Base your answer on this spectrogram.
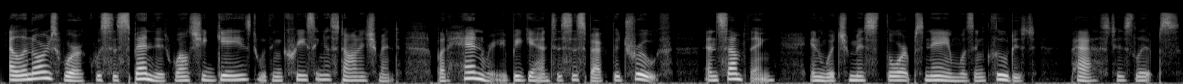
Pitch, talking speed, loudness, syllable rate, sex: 195 Hz, 145 wpm, -19 LUFS, 4.6 syllables/s, female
